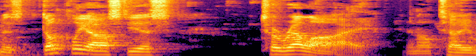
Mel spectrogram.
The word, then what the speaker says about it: Dunkleosteus: seldom did you come across an animal called Dunkleosteus or Dunkleosteus I've heard of pronounce three or four different ways this is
